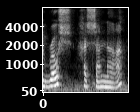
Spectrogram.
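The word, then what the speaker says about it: Rosh Hashanah: Spain versus Eastern Europe so in modern Hebrew today we say Ro hasana uh Eastern European Jews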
